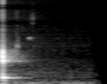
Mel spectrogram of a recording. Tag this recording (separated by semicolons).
water; drip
